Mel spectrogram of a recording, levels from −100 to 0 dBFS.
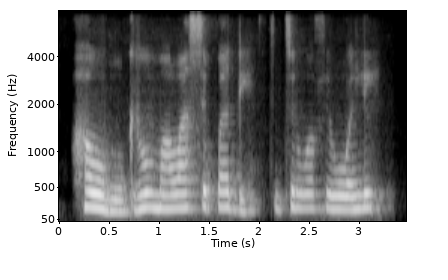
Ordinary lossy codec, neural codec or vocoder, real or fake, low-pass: none; codec, 16 kHz, 0.8 kbps, ZipCodec; fake; 7.2 kHz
